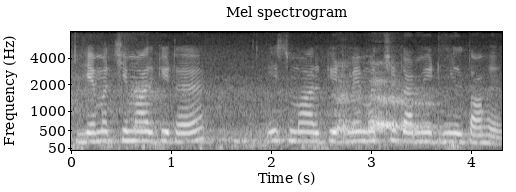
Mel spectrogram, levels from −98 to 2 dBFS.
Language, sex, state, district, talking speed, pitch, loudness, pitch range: Hindi, female, Haryana, Jhajjar, 165 wpm, 235 Hz, -14 LUFS, 220-240 Hz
